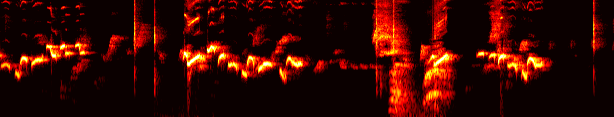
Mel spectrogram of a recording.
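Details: A white-rumped shama sings warbled, rising and falling whistled runs in a few bursts, interrupted by harsh scratchy notes around the middle.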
